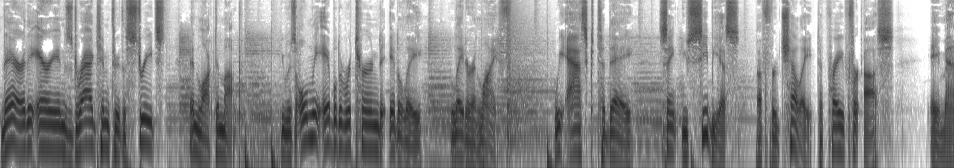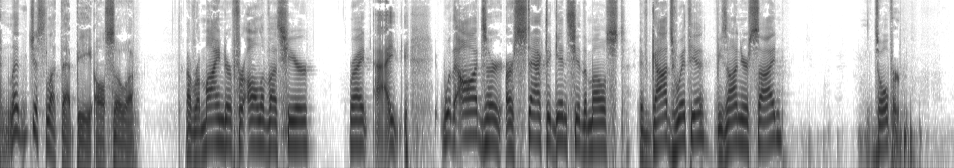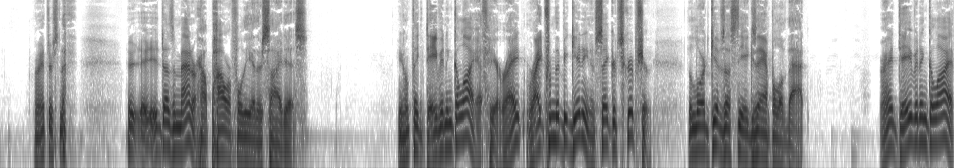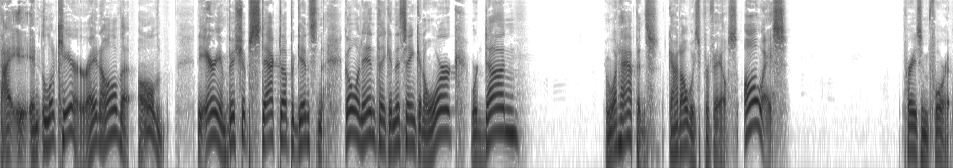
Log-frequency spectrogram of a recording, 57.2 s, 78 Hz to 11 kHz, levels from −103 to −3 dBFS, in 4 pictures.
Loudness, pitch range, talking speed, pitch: -25 LUFS, 125-175 Hz, 155 wpm, 150 Hz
